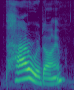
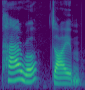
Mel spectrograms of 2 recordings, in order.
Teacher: when you say the first part there is air coming out of your mouth and you put in more energy when you say the first part so paradigm d-i-m-e dime like you say dice that's the same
